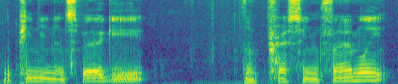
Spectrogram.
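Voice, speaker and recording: A man giving a casual, hands-on tutorial, informal and halting as he thinks aloud while working. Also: medium pitch, gravelly, warm tone, rough recording. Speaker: hobbyist host of an RC car build series.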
